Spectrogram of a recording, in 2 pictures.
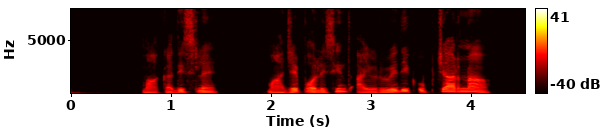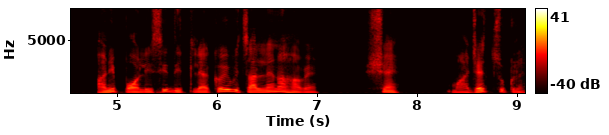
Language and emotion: Goan Konkani, sad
